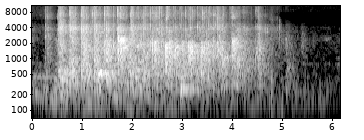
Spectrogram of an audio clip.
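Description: A held piano note fades out at the very start. Then the congregation applauds for about four seconds, the clapping dying away about five seconds in.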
